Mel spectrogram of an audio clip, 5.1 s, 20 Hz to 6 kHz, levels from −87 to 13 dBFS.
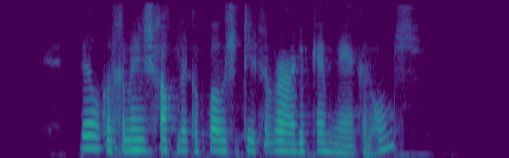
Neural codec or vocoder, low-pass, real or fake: codec, 16 kHz in and 24 kHz out, 0.6 kbps, FireRedTTS-2 codec; 5.4 kHz; fake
